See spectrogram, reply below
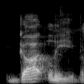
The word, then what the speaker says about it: Gottlieb: So Q-Bert was developed by a Chicago-based company called Gottlieb. I think that's how you pronounce it. – Correct.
